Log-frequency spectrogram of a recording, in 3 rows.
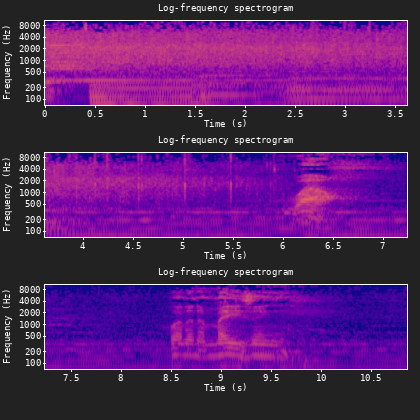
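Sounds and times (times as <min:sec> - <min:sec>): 
crowd applauding: 0:00.0 - 0:06.6
speech: 0:06.2 - 0:06.6, 0:08.5 - 0:09.9.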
